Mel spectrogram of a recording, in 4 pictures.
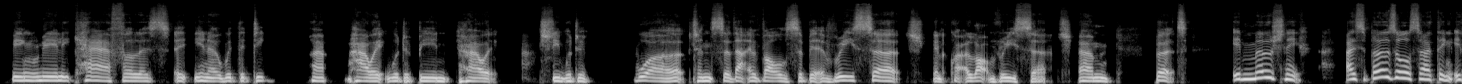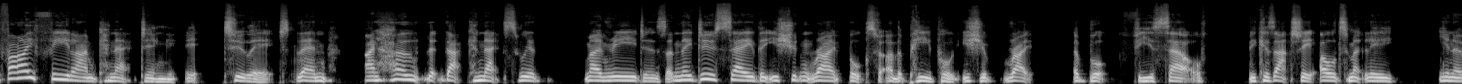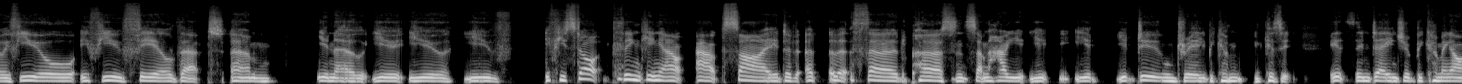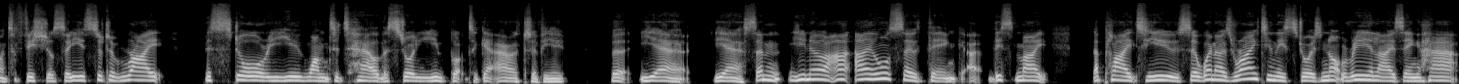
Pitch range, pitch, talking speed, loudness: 155-185 Hz, 165 Hz, 175 wpm, -16 LUFS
